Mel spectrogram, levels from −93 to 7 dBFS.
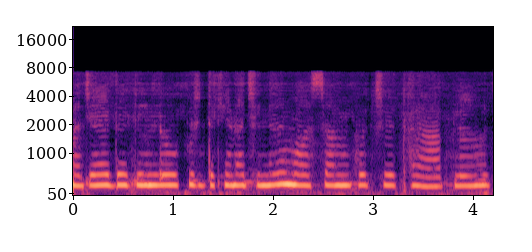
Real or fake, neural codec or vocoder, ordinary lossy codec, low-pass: fake; codec, 32 kHz, 1.9 kbps, SNAC; none; 7.2 kHz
